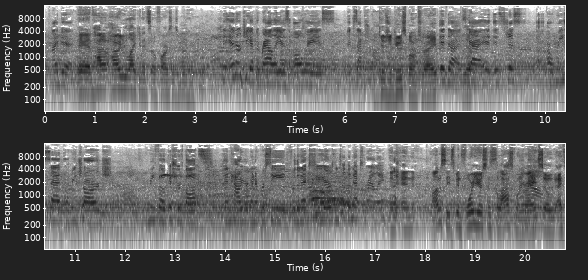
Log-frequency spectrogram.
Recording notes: Sounds of the Rally. Live reactions from the Rally! Short interview clips of Dominoids from around the world!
